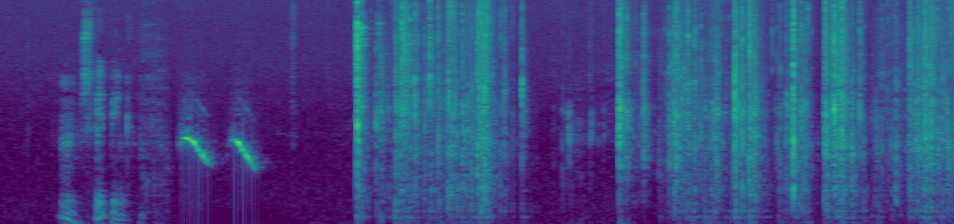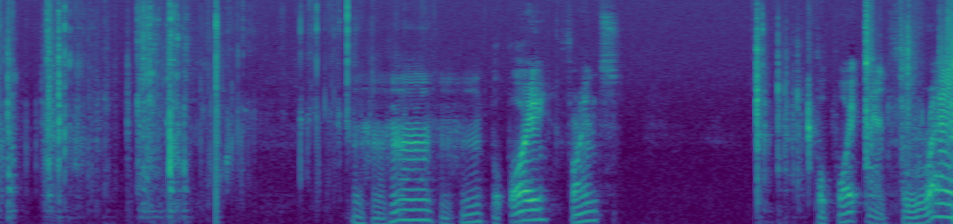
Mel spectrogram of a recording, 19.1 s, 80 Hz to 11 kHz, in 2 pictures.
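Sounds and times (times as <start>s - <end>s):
foil wrapper crinkling: 3.6s - 13.2s, 18.2s - 19.0s
foil tearing: 3.8s - 5.3s, 6.2s - 13.1s, 18.3s - 19.0s.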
